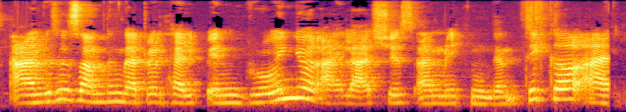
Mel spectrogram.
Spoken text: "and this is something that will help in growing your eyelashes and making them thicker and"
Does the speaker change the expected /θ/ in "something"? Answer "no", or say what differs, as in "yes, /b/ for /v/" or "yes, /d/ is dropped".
yes, /t/ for /θ/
